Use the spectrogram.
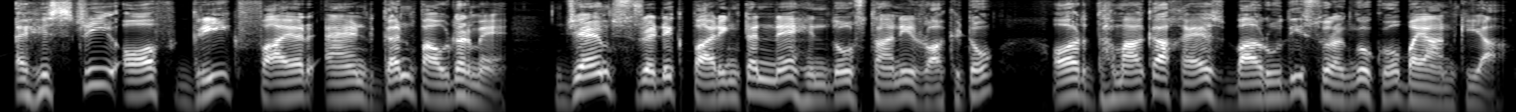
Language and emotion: Urdu, neutral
